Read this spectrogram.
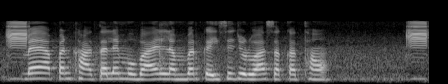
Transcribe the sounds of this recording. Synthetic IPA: mɛ̃ːɐpənkʰaːt̪əlẽmoːbaːɪlnɐ̃mbəɾkɐised͡ʑʊɽʋaːsɐkət̪ːɦãː

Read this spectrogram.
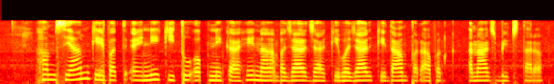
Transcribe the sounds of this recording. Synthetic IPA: həmsijaːmkebət̪əɪnikit̪oʔəpnekaːɦenabəd͡ʒaːɾd͡ʒakebəd͡ʒaːɾked̪aːmpəɾa̰ːpən | ənaːd͡ʒbeːt͡ʃt̪aɾə̰

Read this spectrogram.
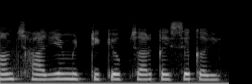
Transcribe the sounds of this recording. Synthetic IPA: ɦɐmt͡ʃʰaːɾijemɪʈːikeʊpt͡ʃaːɾkɐɪsekɐɾi

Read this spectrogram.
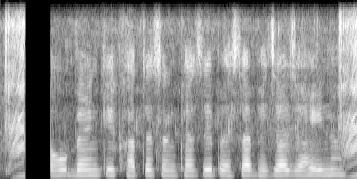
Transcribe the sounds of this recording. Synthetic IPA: əɦobɛ̃ːŋkːikʰaːt̪eɾsə̃ŋkʰjasepɛːsabʱeːd͡ʒad͡ʒaːina

